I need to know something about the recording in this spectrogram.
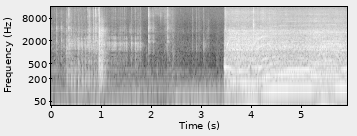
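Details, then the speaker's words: Hoover U2716 Turbopower Boost bagged upright vacuum, oldish and needing work, running in boost mode: steady loud motor roar with even low hum and smooth airflow rush, noticeably noisier than in low-power mode; healthy normal running. "obviously a little bit noisier in boost mode wasn't it I forgotten that obviously it sounded good because it was in low-power"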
